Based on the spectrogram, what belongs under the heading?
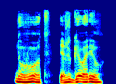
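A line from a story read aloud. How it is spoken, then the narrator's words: Sigh. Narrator (Russian): вздохнул Рафик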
